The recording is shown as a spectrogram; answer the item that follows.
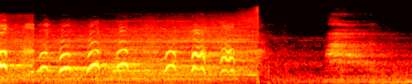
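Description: Water splashing and churning as someone plunges into a pool, with a run of short, high, repeated yelps over it. The splashing cuts off suddenly about two and a half seconds in.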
